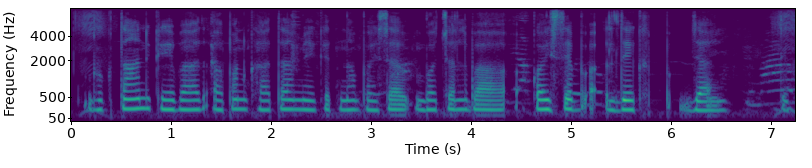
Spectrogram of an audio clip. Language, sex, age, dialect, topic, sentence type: Bhojpuri, female, <18, Northern, banking, question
